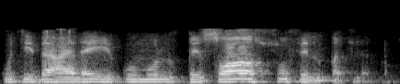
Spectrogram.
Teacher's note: سأعيد قراءة هذا وانتبهوا، الصاد القصاص فيها صادين، صاد بعدها ألف، وصاد بعد واللي بعدها مضمومة. الصاد اللي بعد ألف أعلى درجات التفخيم، والصاد اللي في النهاية مضمومة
